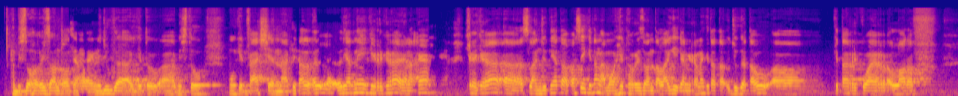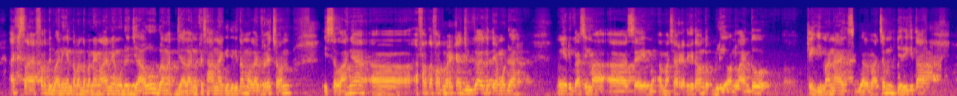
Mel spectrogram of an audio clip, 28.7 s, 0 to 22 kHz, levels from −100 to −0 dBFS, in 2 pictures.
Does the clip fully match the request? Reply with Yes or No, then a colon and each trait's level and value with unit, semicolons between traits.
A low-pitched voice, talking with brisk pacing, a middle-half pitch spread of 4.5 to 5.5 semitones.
No: low, 125 Hz; fast, 180 wpm; average, 3.3 semitones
